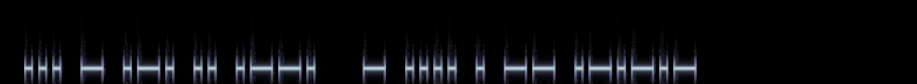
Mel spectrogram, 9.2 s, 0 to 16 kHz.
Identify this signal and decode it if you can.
Morse code, heard as a keyed tone, about 17 wpm, 700 Hz. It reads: STRIP THEM.
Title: Sentences from Top 1600 Words 17wpm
